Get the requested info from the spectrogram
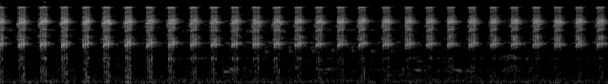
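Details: At night a grasshopper sings a steady series of high, raspy pulses, roughly five per second, evenly spaced and unchanging, over quiet faint background noise.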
